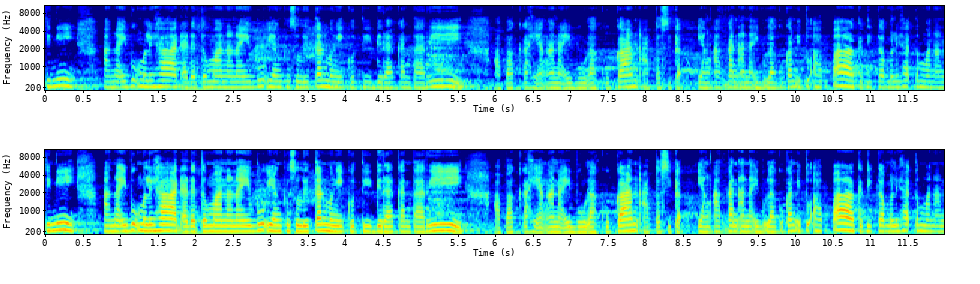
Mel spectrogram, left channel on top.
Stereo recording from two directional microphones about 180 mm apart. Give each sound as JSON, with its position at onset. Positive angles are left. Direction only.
{"t": 0.0, "sound": "a woman's voice", "side_deg": -40}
